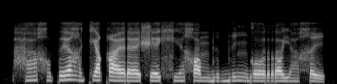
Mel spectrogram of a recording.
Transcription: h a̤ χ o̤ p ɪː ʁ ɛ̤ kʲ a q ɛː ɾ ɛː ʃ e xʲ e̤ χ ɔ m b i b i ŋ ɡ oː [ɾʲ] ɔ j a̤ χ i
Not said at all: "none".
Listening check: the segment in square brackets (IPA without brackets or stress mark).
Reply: r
